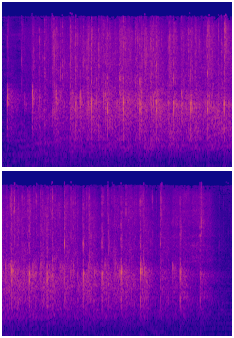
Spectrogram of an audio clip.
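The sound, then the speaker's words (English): Audience applause in a church after thanks to a worship leader: dense, steady clapping from many hands that starts sharply, holds loud throughout and fades at the end. “So, you can clap if you want.”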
